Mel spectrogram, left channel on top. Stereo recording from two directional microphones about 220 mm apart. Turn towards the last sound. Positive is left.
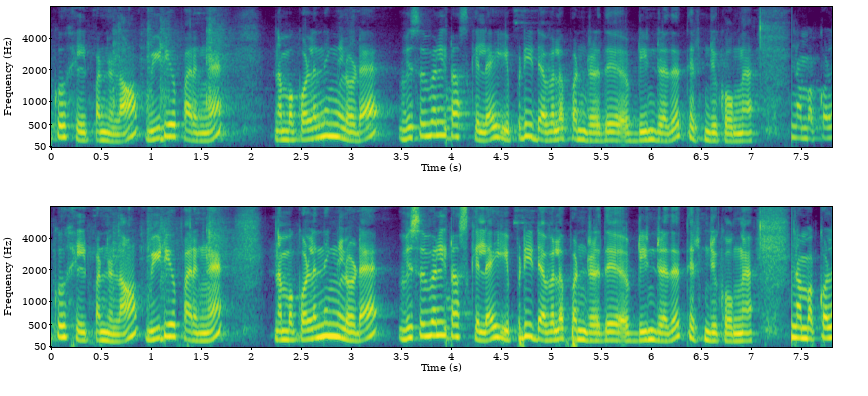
turn(degrees=-45)  # may be behind; listen again after turning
